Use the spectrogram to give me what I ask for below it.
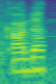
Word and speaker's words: Wakanda: Wakanda? – Yeah.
